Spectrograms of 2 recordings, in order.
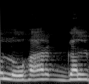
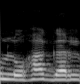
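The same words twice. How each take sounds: First: The "लोहार गल" version, r kept and gal short; lohār gal variant. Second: Put-on the "लोहा गर्ल" version, like loha girl; lohā gart variant. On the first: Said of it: "कुछ लोग इसको लोहार गल भी बोलते हैं". ("लोहार गल" को लोहार और छोटा गल बोलें) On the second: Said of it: "कुछ लोग इसको लोहा गर्ल भी बोलते हैं". ("लोहा गर्ल" को लोहा गर्ल जैसा बोलें) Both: Shown as a demonstration.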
